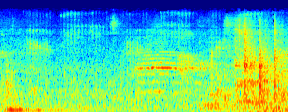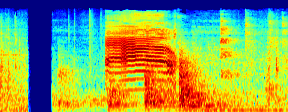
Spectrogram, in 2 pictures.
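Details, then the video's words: Noisy cats at a veterinary clinic; after a quiet, murmuring stretch, one loud, drawn-out harmonic meow rises and falls for under a second, with a brief faint wavering cry before it. "Meowing, chirping, yowling! NOISY cats talking!"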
